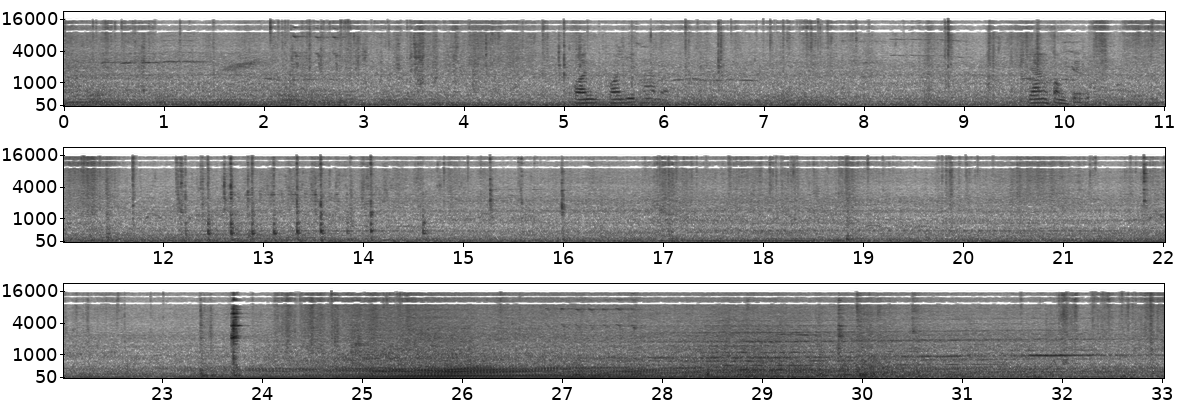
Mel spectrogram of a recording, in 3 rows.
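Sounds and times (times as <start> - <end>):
plastic bag rustling: 2.7 - 12.1, 16.1 - 23.1, 24.0 - 26.0, 31.8 - 33.0
vehicle passing by: 23.8 - 33.0.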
